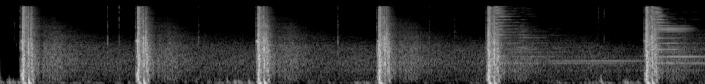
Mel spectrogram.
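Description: Six shots from a 9mm Glock 34 pistol, fired at a slow, even pace about a second or so apart, each echoing briefly. After the last two shots a steel plate target rings out with a sustained metallic tone.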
